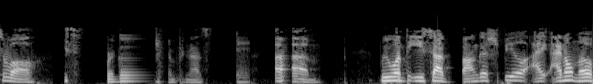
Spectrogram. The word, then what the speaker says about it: Isak: And so people started calling him Isak because that's the German pronunciation.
